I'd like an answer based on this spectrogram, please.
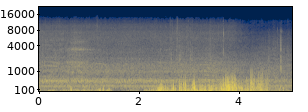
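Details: Kept honey bees on Jirisan, South Korea, on a bad-weather day while a beekeeper inspects the hive's egg-laying frames: a steady low hum with a higher overtone, broken by rustling, handling knocks and breezy noise.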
